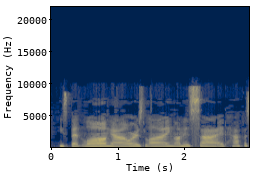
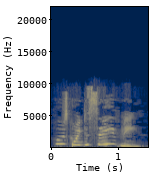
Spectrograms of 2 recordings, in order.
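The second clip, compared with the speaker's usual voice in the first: eager hope; 13 semitones higher than usual. A narrator's reading. Wilbur eager, hopeful.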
